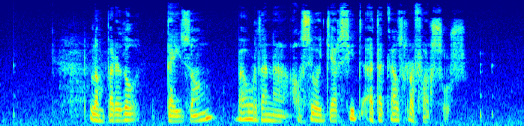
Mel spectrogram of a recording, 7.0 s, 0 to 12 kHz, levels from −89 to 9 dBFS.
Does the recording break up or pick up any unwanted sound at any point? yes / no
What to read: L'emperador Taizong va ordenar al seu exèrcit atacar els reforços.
no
